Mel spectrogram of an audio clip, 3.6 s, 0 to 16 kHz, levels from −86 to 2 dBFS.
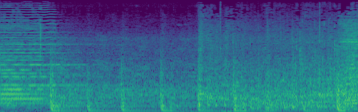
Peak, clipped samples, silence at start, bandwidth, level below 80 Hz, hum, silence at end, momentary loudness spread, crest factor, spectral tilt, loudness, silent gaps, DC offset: -4 dBFS; under 0.1%; 0 s; 16 kHz; -38 dBFS; none; 0 s; 9 LU; 20 dB; -4 dB/octave; -25 LUFS; none; under 0.1%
